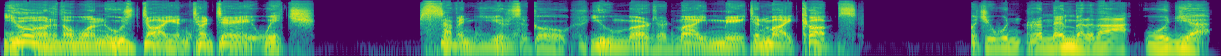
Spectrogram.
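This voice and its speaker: An actor playing a gruff, bold and vengeful wild warrior in a video game, with a gravelly, raspy voice. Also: male voice, mid-range voice, lively intonation, slow pace, fairly bright tone, no echo, studio quality, full character voice. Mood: bitter.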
